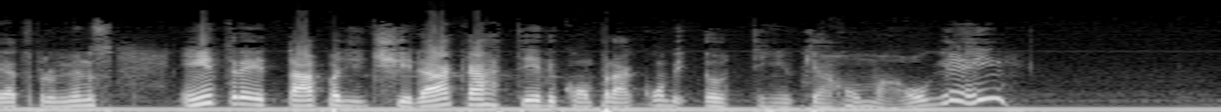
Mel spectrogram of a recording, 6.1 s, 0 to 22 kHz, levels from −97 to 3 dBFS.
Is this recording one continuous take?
yes; 0 cuts

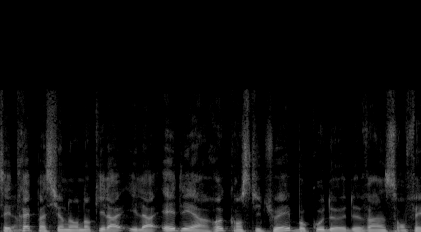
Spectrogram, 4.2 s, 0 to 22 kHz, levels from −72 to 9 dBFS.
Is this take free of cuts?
yes; 0 cuts

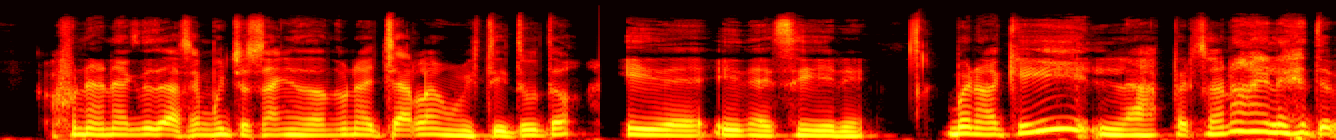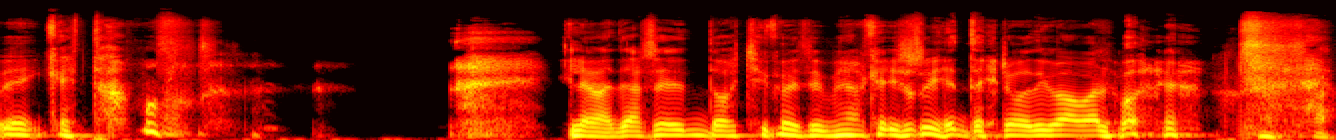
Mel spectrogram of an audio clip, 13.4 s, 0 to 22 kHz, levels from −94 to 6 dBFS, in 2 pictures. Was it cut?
no; 0 cuts

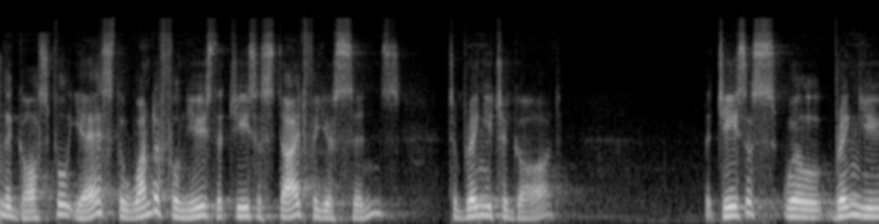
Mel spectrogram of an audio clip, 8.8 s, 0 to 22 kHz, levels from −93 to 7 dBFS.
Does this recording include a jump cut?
no; 0 cuts

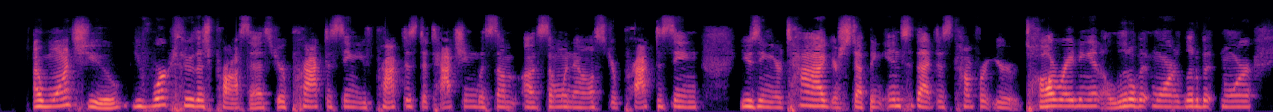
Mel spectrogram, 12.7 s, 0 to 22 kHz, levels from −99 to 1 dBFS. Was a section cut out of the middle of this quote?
no; 0 cuts

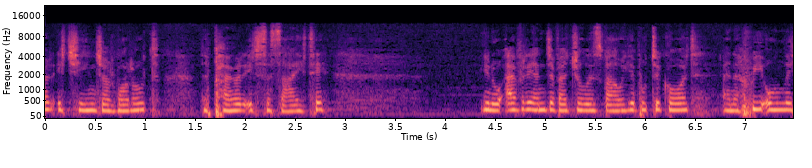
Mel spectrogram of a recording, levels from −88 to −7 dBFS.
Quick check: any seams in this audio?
yes; 1 cut; at 2.1 s

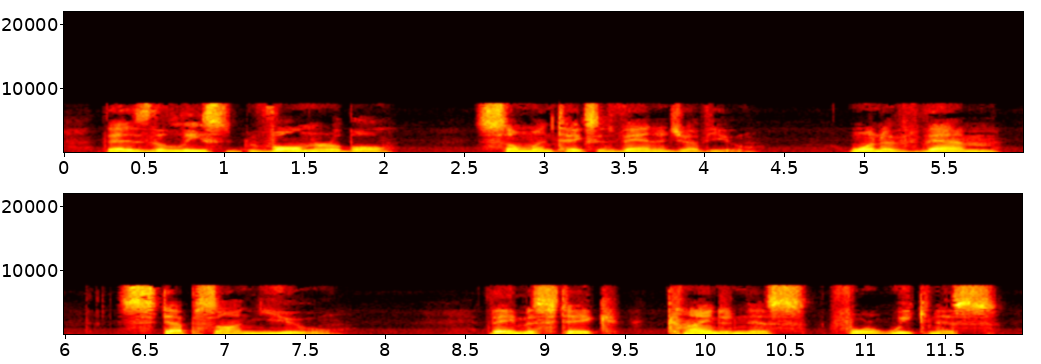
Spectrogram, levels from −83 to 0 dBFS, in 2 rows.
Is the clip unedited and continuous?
no; 1 cut; at 1.1 s

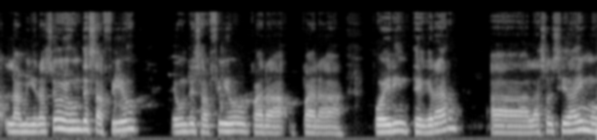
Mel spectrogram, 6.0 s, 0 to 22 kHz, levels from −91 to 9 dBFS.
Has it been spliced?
no; 0 cuts

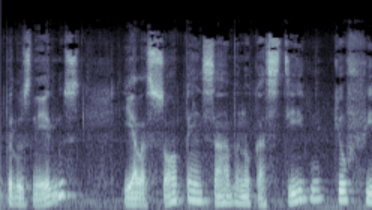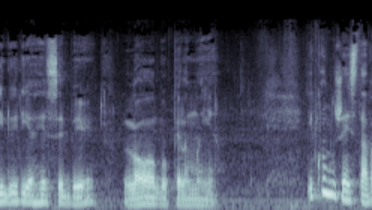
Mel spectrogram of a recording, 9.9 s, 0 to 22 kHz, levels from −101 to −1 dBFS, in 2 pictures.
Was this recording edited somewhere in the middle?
no; 0 cuts

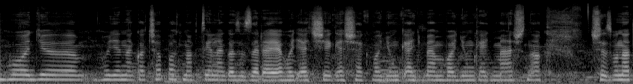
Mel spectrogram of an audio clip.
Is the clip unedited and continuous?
no; 1 cut; at 4.8 s

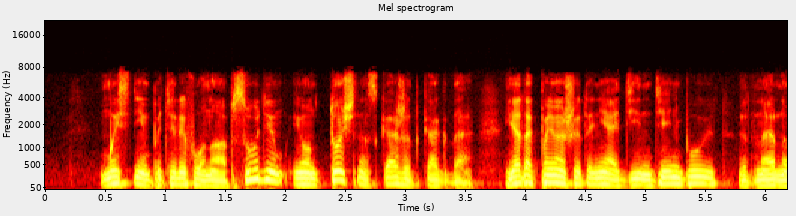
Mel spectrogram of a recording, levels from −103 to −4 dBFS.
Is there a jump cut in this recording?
no; 0 cuts

